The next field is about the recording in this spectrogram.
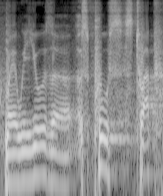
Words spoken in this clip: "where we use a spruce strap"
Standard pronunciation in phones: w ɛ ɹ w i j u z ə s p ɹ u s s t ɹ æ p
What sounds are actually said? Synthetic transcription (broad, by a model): w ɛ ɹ w i j u z ə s p u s s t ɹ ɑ p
